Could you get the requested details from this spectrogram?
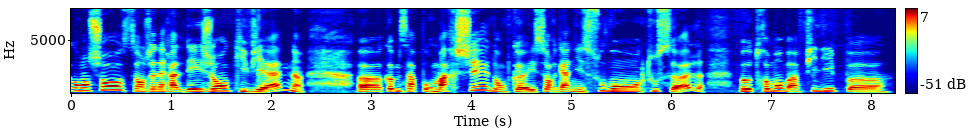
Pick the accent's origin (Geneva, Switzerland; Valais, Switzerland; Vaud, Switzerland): Vaud, Switzerland; Begnins; born there; Ça fait que seulement 8 ans que je suis ici. Je suis née à Beugnin, ben près de ton école, parce que ton école elle est à Nyon.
